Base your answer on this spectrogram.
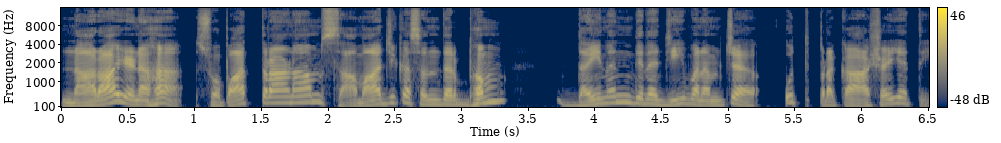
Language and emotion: Sanskrit, neutral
